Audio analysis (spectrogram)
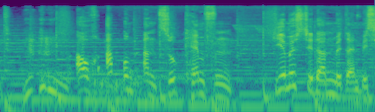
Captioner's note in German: Räuspern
